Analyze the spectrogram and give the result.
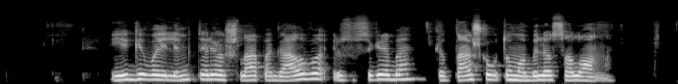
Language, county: Lithuanian, Vilnius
